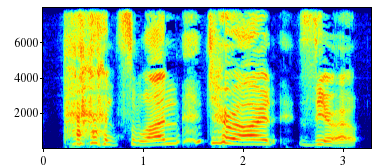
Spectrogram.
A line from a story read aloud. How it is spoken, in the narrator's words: he gasps out between giggles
